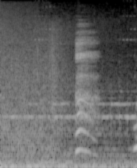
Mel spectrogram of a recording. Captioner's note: gasps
